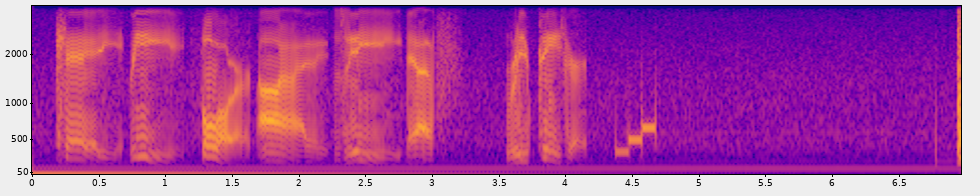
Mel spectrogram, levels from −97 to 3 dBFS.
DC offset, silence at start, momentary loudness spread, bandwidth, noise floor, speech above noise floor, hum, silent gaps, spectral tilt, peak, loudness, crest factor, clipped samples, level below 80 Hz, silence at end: under 0.1%; 0 s; 14 LU; 4 kHz; -53 dBFS; 29 dB; none; none; -6.5 dB/octave; 0 dBFS; -23 LUFS; 26 dB; under 0.1%; -74 dBFS; 0 s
